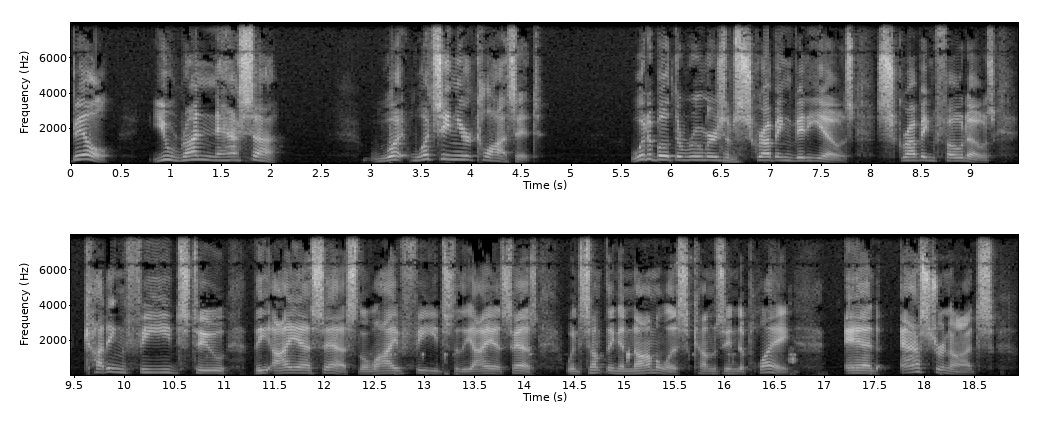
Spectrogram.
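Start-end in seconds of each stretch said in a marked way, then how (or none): none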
